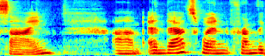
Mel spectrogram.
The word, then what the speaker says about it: sine: one we call sine it's abbreviated s-i-n but pronounced sine and that's when from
